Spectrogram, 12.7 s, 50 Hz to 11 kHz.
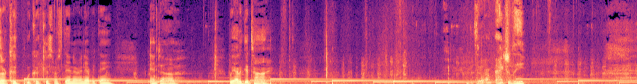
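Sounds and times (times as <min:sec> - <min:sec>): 
speech: 0:00.0 - 0:03.7, 0:04.6 - 0:05.6, 0:10.0 - 0:10.6
dog upset by fireworks panting and whimpering: 0:05.4 - 0:12.7.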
